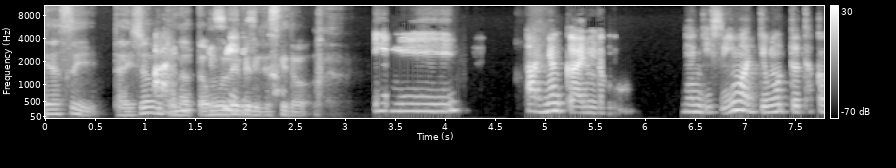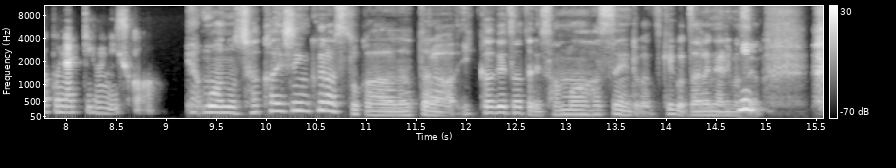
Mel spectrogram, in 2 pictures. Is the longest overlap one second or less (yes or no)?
no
